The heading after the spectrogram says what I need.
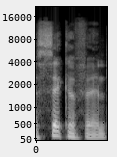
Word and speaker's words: sycophant: The next noun is sycophant and this noun has three syllables and the stress is on that first syllable.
